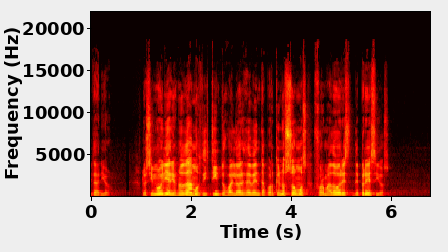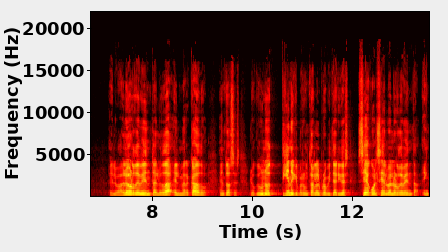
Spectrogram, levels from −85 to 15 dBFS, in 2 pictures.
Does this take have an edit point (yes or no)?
no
